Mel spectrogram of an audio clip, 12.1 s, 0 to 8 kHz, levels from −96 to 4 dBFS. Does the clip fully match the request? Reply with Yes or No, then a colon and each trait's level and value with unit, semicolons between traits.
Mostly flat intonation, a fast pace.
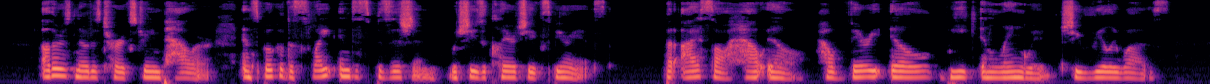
No: narrow, 1.9 semitones; average, 145 wpm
